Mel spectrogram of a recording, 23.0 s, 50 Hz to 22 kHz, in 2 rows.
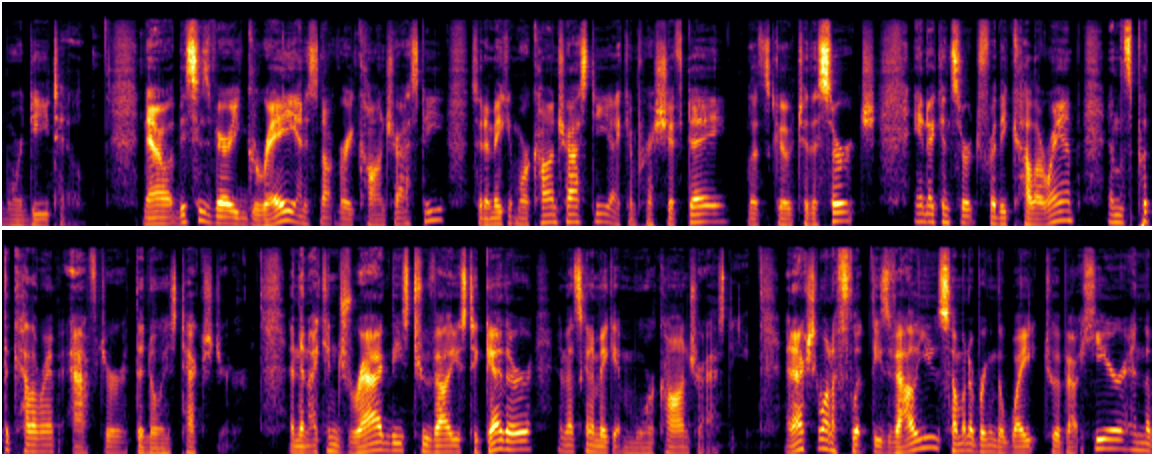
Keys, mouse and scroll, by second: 0.9 middle click, 1.3-2.0 scroll up 3, 2.0 scroll up 1, 2.0 middle click, 2.8 scroll down 3, 3.1-10.3 middle drag, 14.9-23.0 drag.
